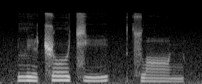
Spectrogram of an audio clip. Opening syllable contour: low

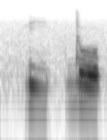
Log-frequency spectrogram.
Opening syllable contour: low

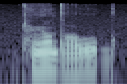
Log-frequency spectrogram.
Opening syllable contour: rising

